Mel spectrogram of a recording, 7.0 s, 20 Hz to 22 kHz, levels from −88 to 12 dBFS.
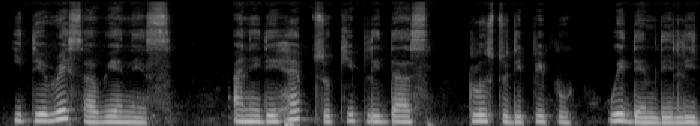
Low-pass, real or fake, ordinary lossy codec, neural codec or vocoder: none; real; none; none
